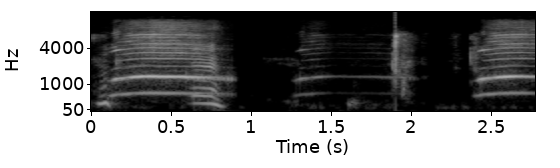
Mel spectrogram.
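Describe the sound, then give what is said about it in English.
A peacock squawks loudly and harshly in three strained, nasal bursts, the first and last long and piercing with a shorter, thinner cry between them. “Pissed off bird.”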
